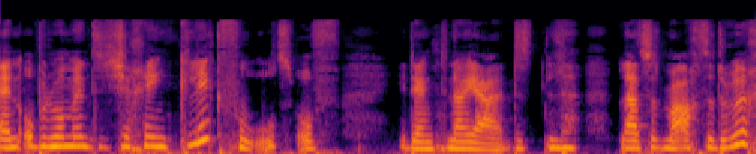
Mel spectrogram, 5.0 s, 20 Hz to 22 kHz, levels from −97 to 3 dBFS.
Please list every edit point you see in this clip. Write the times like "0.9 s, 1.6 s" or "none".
2.0 s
